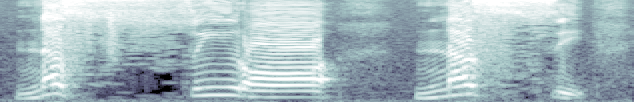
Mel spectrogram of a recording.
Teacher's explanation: यहाँ पर स्वात की जगह सीन की आवाज़ ना आपकी आए, अगर आपकी सीन की आवाज़ आई तो ये लहने जली आपकी होगी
